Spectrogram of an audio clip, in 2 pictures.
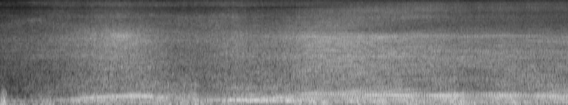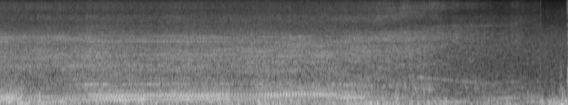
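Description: An off-road vehicle with a throttle controller in ultimate mode drives through soft sand at Peaceful Bay, its engine droning and rising steadily under a constant rumble of tires and body noise.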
